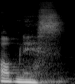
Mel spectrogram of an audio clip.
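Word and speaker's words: Omnix: the setting is the plane of omnis the x is silent make of that what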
